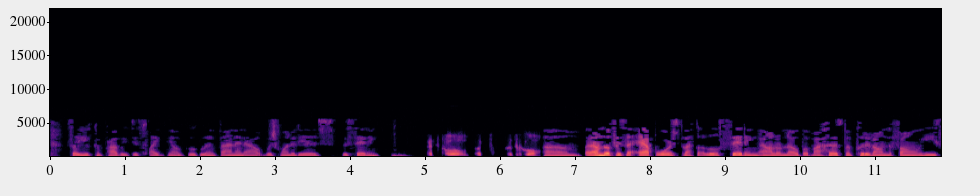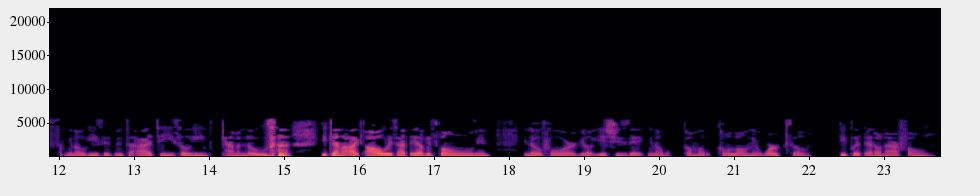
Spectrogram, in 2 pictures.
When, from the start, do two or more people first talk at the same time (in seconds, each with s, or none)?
none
